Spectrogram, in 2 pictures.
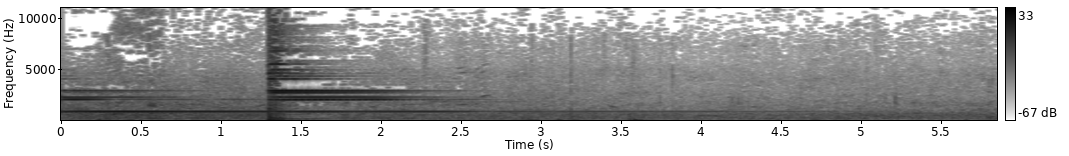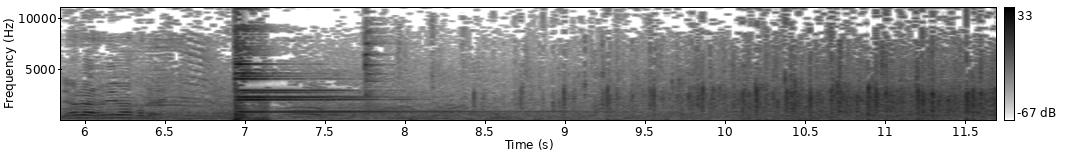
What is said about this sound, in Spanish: Vaya decibelios que tiene la campana de, este trono.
